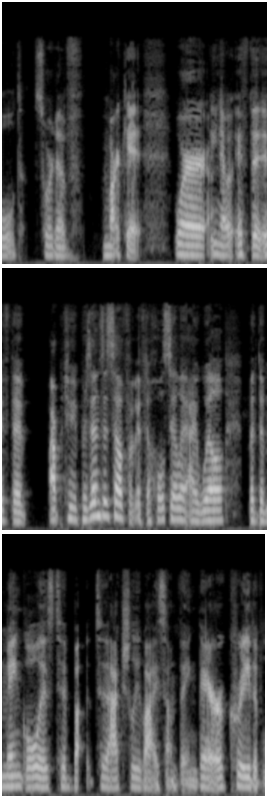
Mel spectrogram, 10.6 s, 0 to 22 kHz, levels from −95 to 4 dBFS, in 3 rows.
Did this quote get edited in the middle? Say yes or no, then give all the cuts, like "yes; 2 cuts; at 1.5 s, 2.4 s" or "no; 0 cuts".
yes; 4 cuts; at 1.3 s, 2.8 s, 5.4 s, 8.9 s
